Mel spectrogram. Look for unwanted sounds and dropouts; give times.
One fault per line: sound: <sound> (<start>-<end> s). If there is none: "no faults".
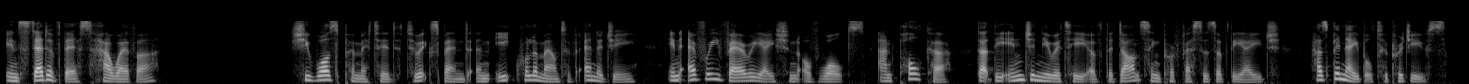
no faults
